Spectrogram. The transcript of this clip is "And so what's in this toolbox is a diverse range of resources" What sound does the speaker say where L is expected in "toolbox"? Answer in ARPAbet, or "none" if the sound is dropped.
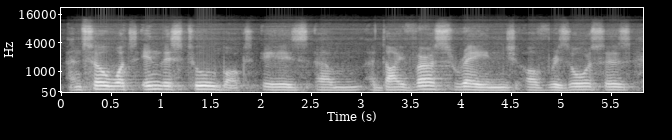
L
